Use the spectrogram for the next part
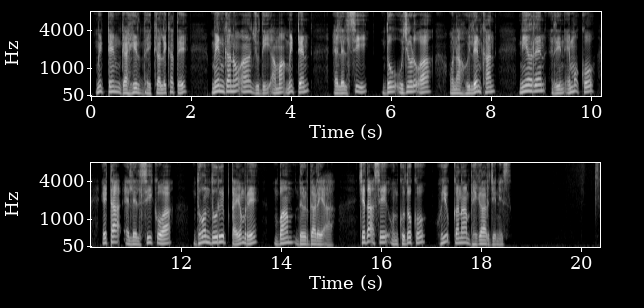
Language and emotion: Santali, neutral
